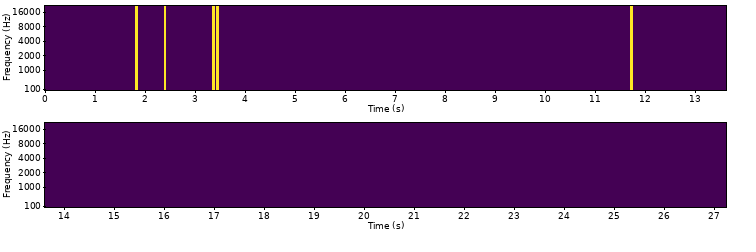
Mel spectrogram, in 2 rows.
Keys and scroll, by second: 0.4 ctrl+Right, 0.9 ctrl+Down, 1.5 ctrl+Left, 2.5 ctrl+Down, 16.6 Home, 23.3 Left.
